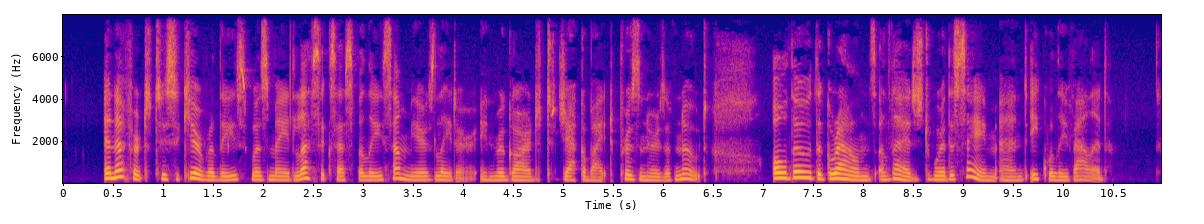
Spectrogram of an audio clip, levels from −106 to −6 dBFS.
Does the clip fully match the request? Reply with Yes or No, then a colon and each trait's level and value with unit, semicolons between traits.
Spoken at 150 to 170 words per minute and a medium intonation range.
Yes: average, 160 wpm; average, 4.4 semitones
